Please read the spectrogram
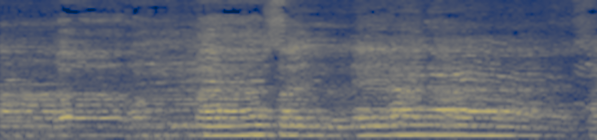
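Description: Several men chanting a devotional Islamic refrain together, holding long notes.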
